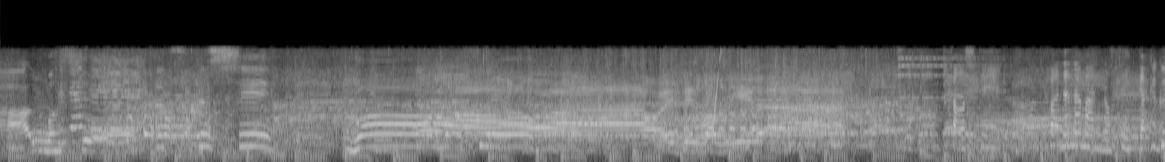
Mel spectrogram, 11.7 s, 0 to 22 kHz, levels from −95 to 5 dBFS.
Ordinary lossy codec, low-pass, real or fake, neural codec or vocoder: MP3, 48 kbps; 7.2 kHz; real; none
